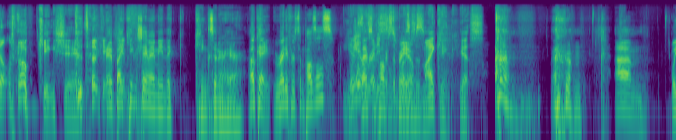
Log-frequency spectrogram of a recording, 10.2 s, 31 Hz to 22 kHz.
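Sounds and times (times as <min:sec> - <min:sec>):
speech: 0:00.0 - 0:10.1
cough into a microphone: 0:07.4 - 0:09.2.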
